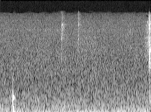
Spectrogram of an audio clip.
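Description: Near silence: room tone, with a single soft click just after the start, a computer mouse button being clicked to close a window.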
